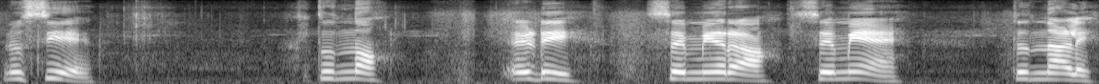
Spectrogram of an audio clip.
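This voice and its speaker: Woman doing a kind old mother, Malappuram accent, coaxing and affectionate, higher-pitched voice. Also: steady tone, slow, fairly bright tone. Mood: fond. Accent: Malappuram Malayalam. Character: kind older mother-in-law, motherly and fussing.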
